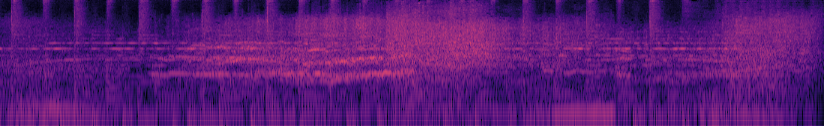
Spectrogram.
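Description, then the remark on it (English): A movie car chase scene: cars skid and screech with tires squealing over roaring engines, a loud, continuous chase-scene din with sharp repeated impacts running throughout, no voices. “I'm sure y'all know what that scene is. It's from the Blues Brothers, of course. Cars and movies just go together”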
